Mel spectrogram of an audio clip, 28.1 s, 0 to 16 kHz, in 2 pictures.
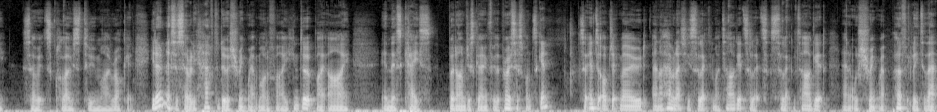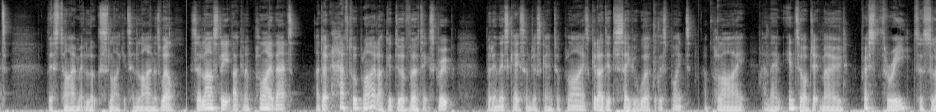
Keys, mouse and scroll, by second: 1.1 click, 8.5 Tab, 11.3 click, 24.9 click, 25.5 Tab, 26.7 3.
